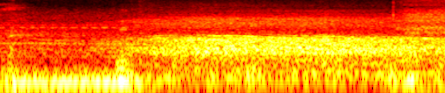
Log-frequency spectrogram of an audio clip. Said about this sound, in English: Is that cute and cuddly? That's a aww.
